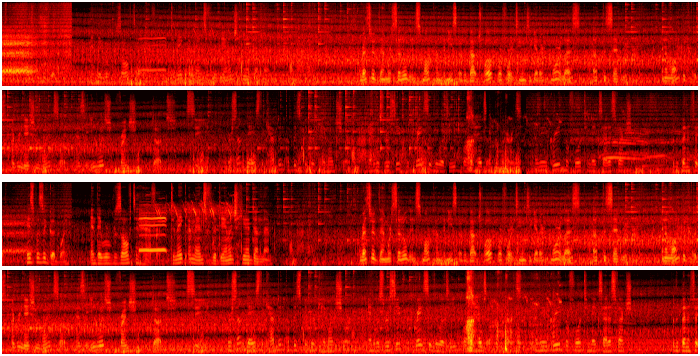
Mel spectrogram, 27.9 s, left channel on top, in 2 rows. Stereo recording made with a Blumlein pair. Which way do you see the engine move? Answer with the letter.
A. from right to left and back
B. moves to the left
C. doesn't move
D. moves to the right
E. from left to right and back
D.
